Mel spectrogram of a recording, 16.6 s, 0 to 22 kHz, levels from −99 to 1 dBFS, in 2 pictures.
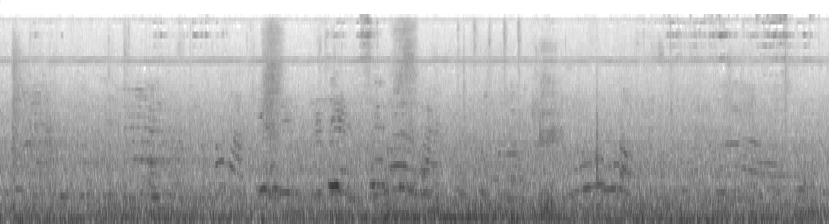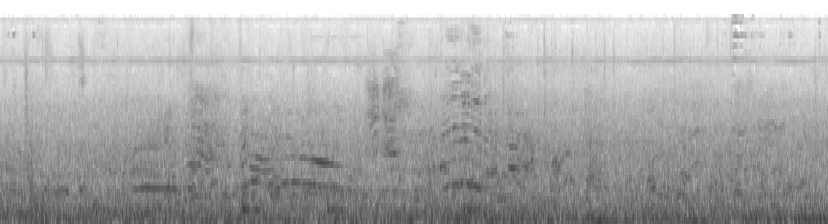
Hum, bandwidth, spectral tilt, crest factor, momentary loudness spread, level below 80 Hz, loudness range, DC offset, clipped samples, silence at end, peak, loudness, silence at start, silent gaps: none; 16.5 kHz; -6.5 dB/octave; 18 dB; 4 LU; -42 dBFS; 2 LU; under 0.1%; under 0.1%; 0 s; -18 dBFS; -37 LUFS; 0 s; none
